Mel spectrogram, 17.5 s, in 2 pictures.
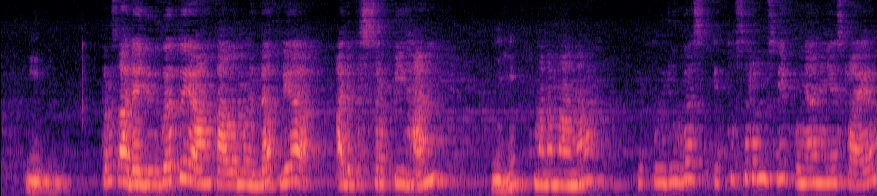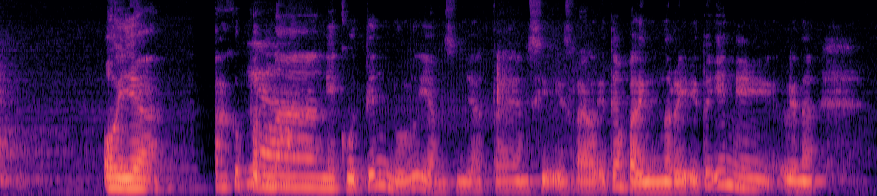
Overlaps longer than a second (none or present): none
